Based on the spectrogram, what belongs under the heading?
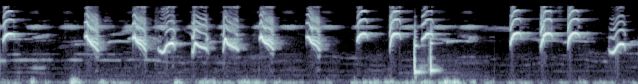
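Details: Kacer, the Oriental magpie-robin, in emotional konslet song calling a rival: repeated falling and hooked whistles with scratchy accents, about two per second, over soft low thumping noise.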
